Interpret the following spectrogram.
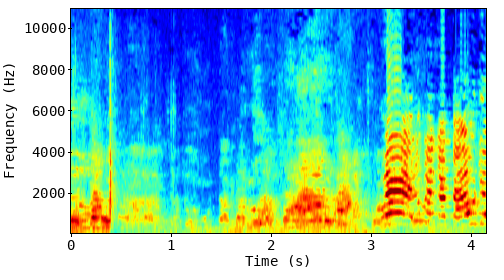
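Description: Speech only: people talking, quieter for the first couple of seconds, then a loud, high-pitched voice breaks in about three seconds in.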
